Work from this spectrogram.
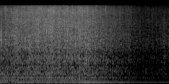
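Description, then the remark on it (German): Clarified butter melting in a hot pan, ready for frying in portions, with a steady, crackling sizzle, fairly loud, easing off slightly toward the end. No voices. “Jetzt wird Butterschmalz in der Pfanne zerlassen.”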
